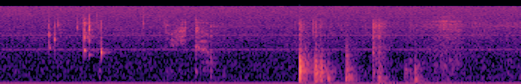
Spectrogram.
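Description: Teaware being handled after pouring: a few light clicks, then, about two and a half seconds in, a quick run of knocks and clinks as the teapot and cups are set down and picked up.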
